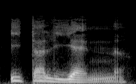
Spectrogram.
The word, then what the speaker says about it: italienne: L'Italie, Italien, Italienne. Remember, when you get this E followed by a double consonant like here, then you will have to open it.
